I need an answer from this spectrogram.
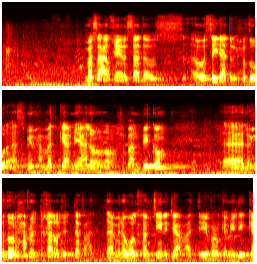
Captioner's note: in Arabic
